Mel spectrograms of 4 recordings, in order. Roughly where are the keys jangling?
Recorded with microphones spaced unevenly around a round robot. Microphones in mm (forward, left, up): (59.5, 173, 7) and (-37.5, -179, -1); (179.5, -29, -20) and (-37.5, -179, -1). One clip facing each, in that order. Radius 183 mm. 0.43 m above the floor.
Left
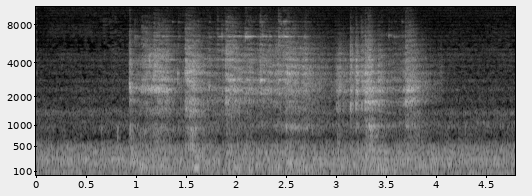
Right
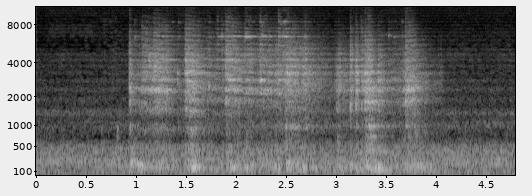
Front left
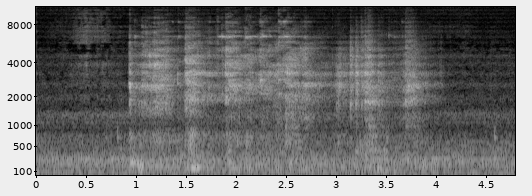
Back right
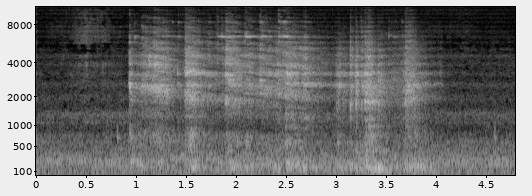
Ahead right.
